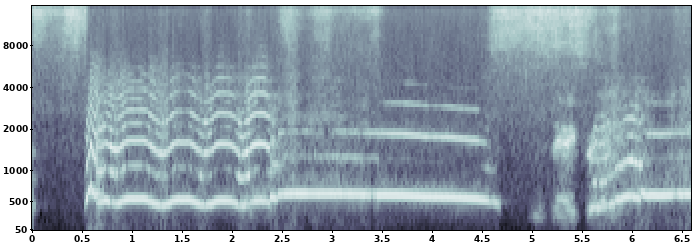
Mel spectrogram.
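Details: Vocal Siberian Husky Mila complains during her bath and blowout at the groomer's. A wavering yodel rises into a long, steady, held howl, then shorter rising yowls, over a constant hiss of water or dryer.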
